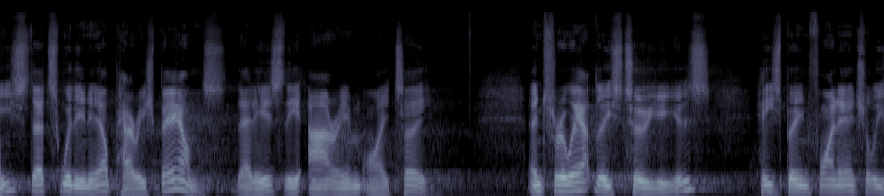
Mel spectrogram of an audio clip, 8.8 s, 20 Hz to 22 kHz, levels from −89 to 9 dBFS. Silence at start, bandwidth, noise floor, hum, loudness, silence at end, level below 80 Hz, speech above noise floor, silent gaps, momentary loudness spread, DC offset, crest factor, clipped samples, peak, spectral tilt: 0 s; 16.5 kHz; -65 dBFS; none; -37 LUFS; 0 s; -78 dBFS; 29 dB; none; 9 LU; under 0.1%; 20 dB; under 0.1%; -18 dBFS; -4.5 dB/octave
